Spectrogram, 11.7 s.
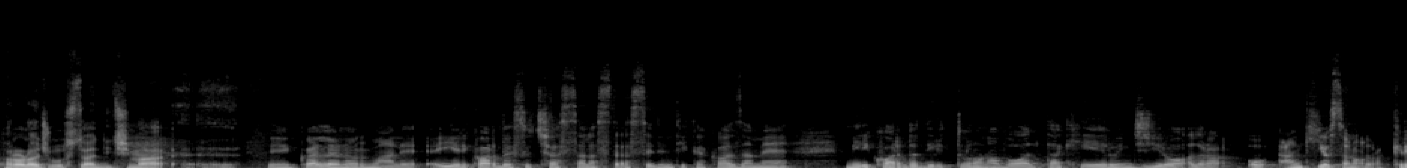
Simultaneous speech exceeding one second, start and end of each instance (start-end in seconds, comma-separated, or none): none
